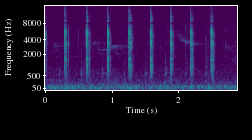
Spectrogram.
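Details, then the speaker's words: 1993 Mercedes 190 idle air control valve removed and worked by hand after vacuum leaks were ruled out: sharp, crisp clicks about three a second; valve moves freely, not stuck, though dirty and oily, to be cleaned. "uh we can hear our valve it's not stuck it is fairly dirty and oily so I'm going to run some throttle plate cleaner in there"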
